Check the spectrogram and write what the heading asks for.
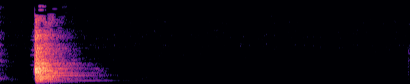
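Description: A brief sharp sound just after the start that fades within half a second, then dead silence.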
